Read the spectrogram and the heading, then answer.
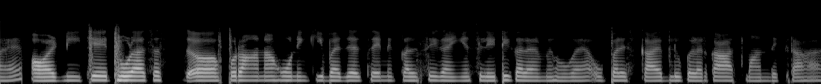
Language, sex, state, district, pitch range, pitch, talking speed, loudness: Hindi, female, Bihar, Bhagalpur, 175-185 Hz, 180 Hz, 210 wpm, -26 LUFS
